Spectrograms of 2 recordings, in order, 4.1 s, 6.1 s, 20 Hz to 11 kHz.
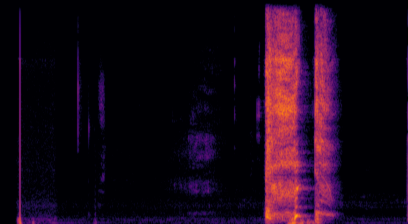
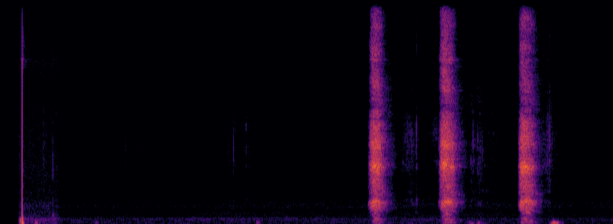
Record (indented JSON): {
  "cough_length": "4.1 s",
  "cough_amplitude": 26028,
  "cough_signal_mean_std_ratio": 0.27,
  "exhalation_length": "6.1 s",
  "exhalation_amplitude": 12058,
  "exhalation_signal_mean_std_ratio": 0.23,
  "survey_phase": "beta (2021-08-13 to 2022-03-07)",
  "age": "18-44",
  "gender": "Female",
  "wearing_mask": "No",
  "symptom_shortness_of_breath": true,
  "symptom_sore_throat": true,
  "symptom_headache": true,
  "symptom_change_to_sense_of_smell_or_taste": true,
  "symptom_onset": "2 days",
  "smoker_status": "Never smoked",
  "respiratory_condition_asthma": false,
  "respiratory_condition_other": false,
  "recruitment_source": "Test and Trace",
  "submission_delay": "2 days",
  "covid_test_result": "Positive",
  "covid_test_method": "RT-qPCR",
  "covid_ct_value": 18.6,
  "covid_ct_gene": "N gene",
  "covid_ct_mean": 19.8,
  "covid_viral_load": "320000 copies/ml",
  "covid_viral_load_category": "Low viral load (10K-1M copies/ml)"
}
